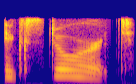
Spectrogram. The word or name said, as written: extort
